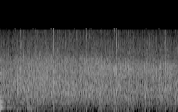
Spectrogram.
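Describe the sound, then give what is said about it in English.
Applause from a church audience at Oak Mountain Presbyterian welcoming a guest speaker, a steady, even wash of many hands clapping with no pauses and no talk over it. “Let's give Sandy a hand as he comes in.”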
